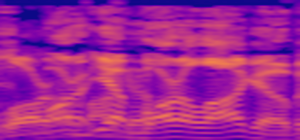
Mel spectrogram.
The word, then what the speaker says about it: Mar-a-Lago: And I'm just going to be over here in Mar-a-Lago, or is that, how do you say it? – Mar-a-Lago.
